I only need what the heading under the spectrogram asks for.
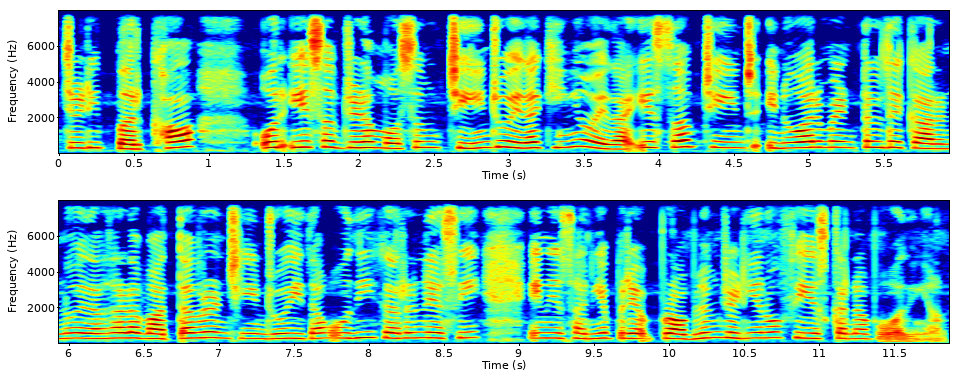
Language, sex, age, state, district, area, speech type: Dogri, female, 30-45, Jammu and Kashmir, Udhampur, urban, spontaneous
